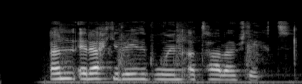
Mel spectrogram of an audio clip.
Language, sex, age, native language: Icelandic, female, 14, Icelandic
